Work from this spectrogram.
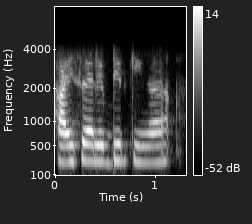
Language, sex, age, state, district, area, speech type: Tamil, female, 18-30, Tamil Nadu, Tiruvallur, urban, conversation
